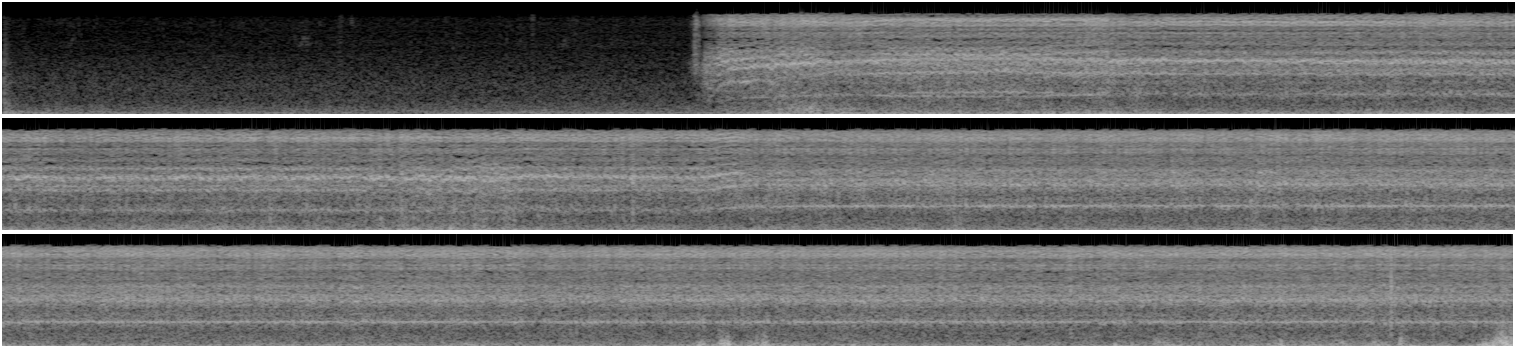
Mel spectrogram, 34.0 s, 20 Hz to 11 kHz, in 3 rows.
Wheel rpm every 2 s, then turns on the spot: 0, 0, 30, 150, 160, 160, 160, 160, 180, 200, 200, 200, 200, 200, 200, 200, 200.
none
